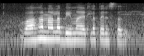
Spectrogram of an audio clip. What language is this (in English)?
Telugu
